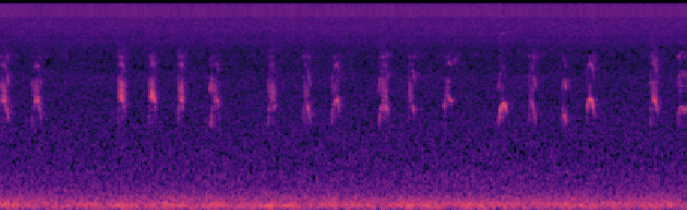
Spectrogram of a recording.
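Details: Kingfisher chattering in quick, clipped high notes, repeated steadily about twice a second, some slightly lower and downslurred, above a steady low background drone.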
